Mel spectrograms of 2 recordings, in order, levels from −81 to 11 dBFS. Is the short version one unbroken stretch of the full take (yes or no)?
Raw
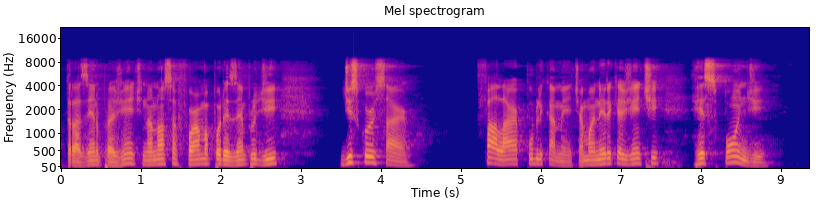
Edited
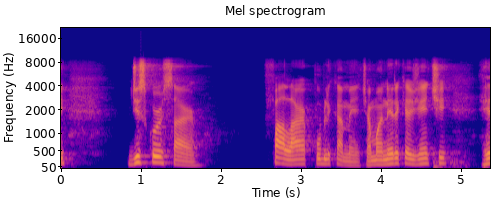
yes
